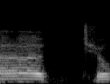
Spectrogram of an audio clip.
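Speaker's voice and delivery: glum, sad-sounding tone. Agreeing to a suggestion during a game: sounding sad. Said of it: "you sound so sad".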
